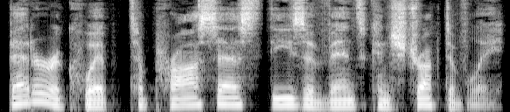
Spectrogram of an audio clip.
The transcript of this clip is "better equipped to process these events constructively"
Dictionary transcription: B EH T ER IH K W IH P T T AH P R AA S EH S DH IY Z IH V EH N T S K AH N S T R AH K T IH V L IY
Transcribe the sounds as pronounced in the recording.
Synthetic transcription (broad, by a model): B EH T ER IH K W IH P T T AH P R AA S EH S DH IY Z IH V EH N T S K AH N S T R AH K T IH V L IY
